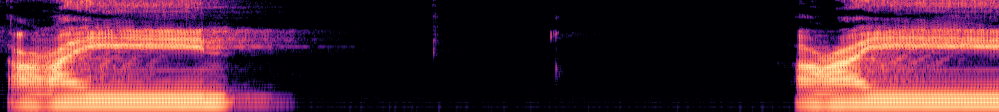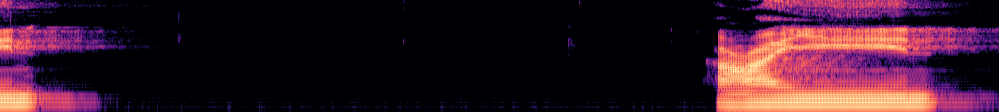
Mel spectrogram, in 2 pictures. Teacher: So for pronouncing Ain, we have to use the middle part of the throat. Ain. This is the middle part of the throat.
